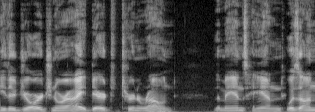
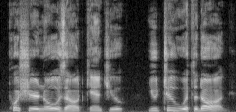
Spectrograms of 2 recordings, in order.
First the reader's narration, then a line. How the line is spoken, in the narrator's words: another cried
